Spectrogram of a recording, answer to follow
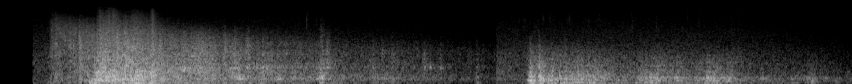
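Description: Two rolls of thunder over steady rain: the first swells about a second in and fades slowly, the second breaks suddenly about five seconds in and dies away.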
